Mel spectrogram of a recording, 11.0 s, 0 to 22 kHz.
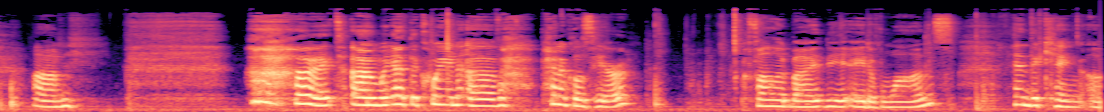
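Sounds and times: woman speaking: 0:00.4 - 0:01.0, 0:02.6 - 0:06.4, 0:07.4 - 0:09.6, 0:10.2 - 0:11.0
woman breathing: 0:01.0 - 0:03.0.

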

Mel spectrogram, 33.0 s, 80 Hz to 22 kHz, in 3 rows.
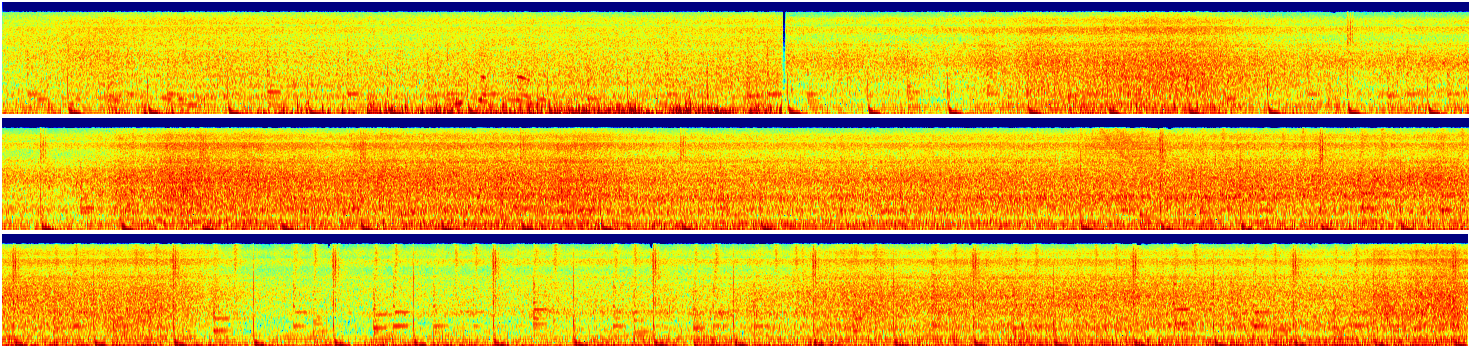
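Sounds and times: background music with beat: 0:00.0 - 0:33.0
ocean surf breaking: 0:00.0 - 0:33.0.

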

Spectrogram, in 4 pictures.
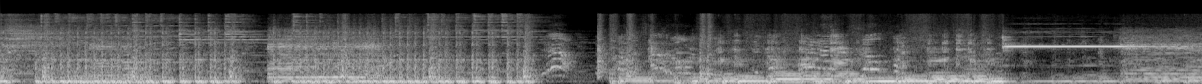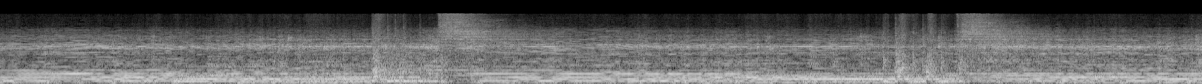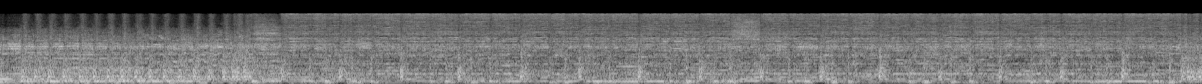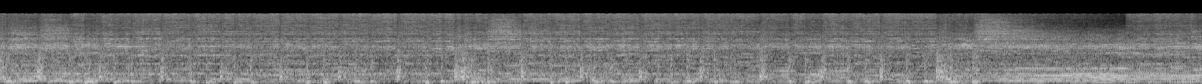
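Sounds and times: distorted electric guitar chords: 0:00.0 - 0:05.4, 0:06.1 - 0:48.0
bass guitar: 0:00.0 - 0:48.0
drum kit: 0:00.0 - 0:48.0.

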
